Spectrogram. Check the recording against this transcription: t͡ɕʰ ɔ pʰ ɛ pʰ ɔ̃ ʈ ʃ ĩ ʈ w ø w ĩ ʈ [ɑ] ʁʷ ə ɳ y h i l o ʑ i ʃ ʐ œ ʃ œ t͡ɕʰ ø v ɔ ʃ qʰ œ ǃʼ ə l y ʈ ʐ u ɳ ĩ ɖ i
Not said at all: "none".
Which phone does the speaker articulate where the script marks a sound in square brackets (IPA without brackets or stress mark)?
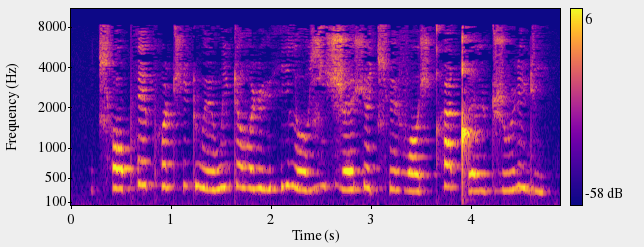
ə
